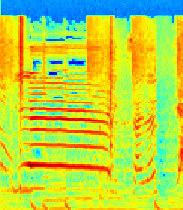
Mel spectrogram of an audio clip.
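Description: A child's high voice holding one long sung note for about a second, then a couple of short falling cries, over pop music with a steady bass.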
